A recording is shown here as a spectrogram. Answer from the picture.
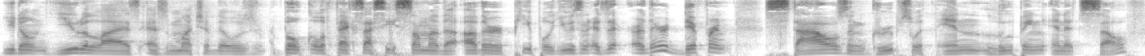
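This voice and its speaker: With an American accent and a normal speaking voice, the speaker talks at a fairly quick pace with fairly even intonation. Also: man. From Texas, Dallas. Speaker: radio podcast host. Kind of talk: casual interview.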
